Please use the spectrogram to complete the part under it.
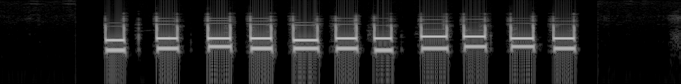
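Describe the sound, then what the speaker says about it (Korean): Eleven touch-tone keypad beeps as a telephone number is dialed, short evenly spaced tones with brief gaps, clean and isolated against silence. "다이앤이 번호를 눌렀다."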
